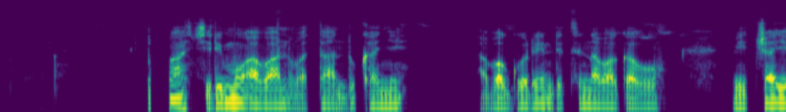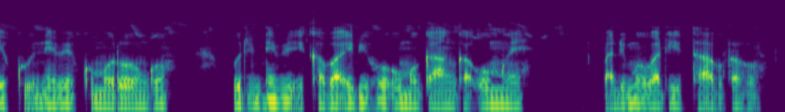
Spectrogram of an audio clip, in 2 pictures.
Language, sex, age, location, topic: Kinyarwanda, male, 18-24, Kigali, health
